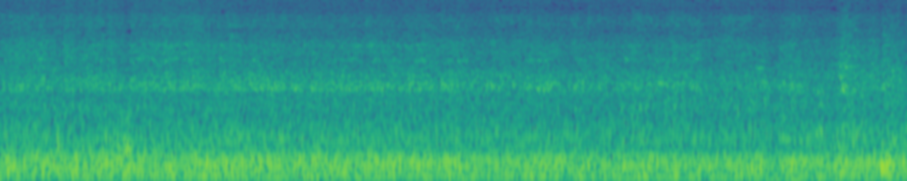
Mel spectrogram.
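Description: Steady running noise of a train, heard from aboard as it moves along the rails.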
